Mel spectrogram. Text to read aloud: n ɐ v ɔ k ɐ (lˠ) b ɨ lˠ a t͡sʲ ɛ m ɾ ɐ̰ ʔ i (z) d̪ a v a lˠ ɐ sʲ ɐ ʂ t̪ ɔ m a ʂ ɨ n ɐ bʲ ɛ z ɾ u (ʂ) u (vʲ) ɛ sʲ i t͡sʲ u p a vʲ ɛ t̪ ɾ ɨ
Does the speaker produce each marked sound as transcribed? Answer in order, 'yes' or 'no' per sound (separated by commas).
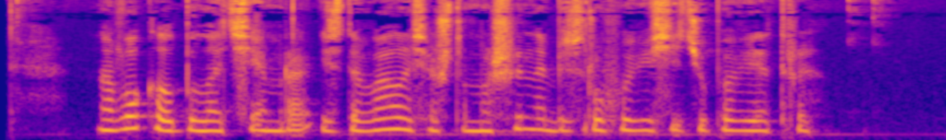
yes, yes, no, yes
